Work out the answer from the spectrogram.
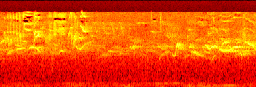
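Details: Mixed birds in a dawn chorus at Guisborough: many overlapping high whistles, trills and quick chirping phrases, several singers at once, over faint low background hum.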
